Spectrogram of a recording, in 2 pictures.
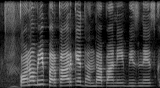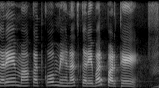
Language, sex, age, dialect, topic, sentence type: Chhattisgarhi, female, 41-45, Central, banking, statement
